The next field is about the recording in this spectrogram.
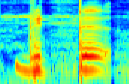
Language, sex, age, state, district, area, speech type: Tamil, female, 30-45, Tamil Nadu, Dharmapuri, rural, read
